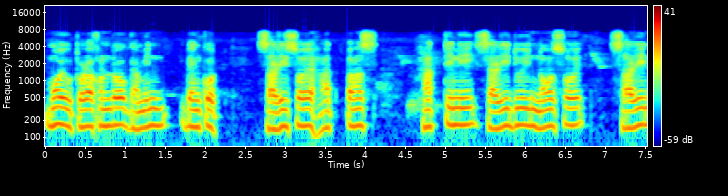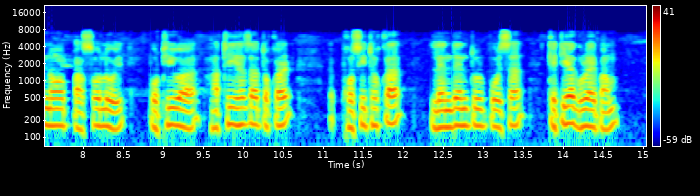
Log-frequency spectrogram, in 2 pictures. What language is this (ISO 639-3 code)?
asm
